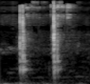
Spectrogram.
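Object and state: Rock struck at an ordinary spot, dull normal stone sound.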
